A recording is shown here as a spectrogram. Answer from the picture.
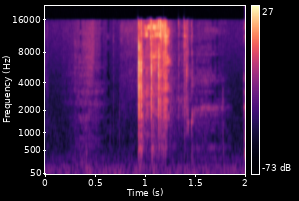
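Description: A stylus scratching on a tablet's glass screen in one short, loud stroke about a second in, as a point on the list is crossed out.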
